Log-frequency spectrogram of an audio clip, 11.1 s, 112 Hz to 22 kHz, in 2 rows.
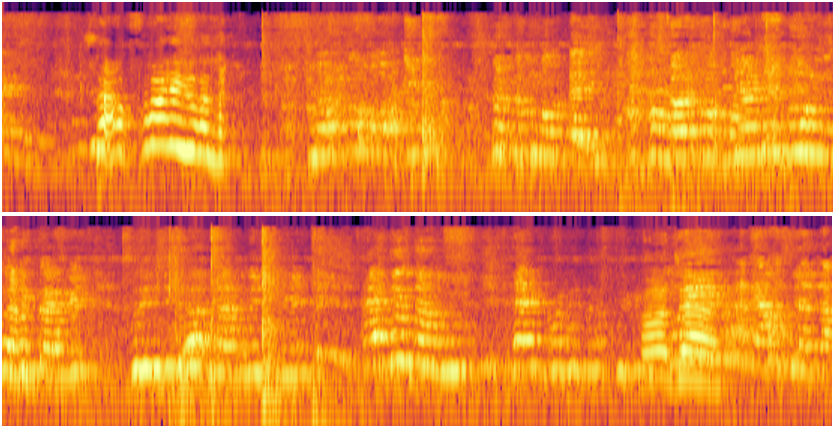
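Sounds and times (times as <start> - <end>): children shouting and laughing: 0.0 - 11.0.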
